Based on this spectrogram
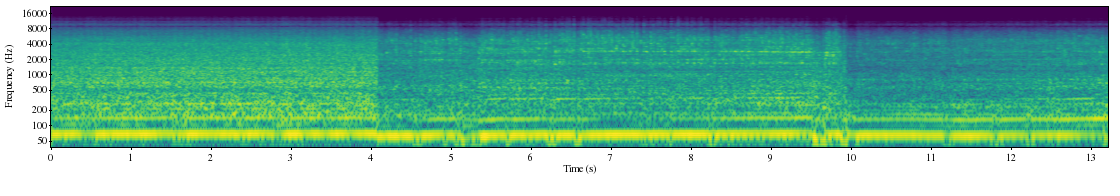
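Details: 1956 GMC 630 fire truck, 503 straight-six with carburetor, rescued off a farm, first start after fuel was poured in to prime it: deep, even rumble at about four beats a second, holding steady, idling cleanly.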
